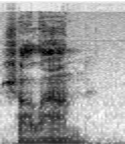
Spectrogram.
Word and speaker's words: Chelan: the state of Washington the lake is still called Lake Chelan pronounced Shalon meaning beautiful water long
